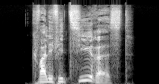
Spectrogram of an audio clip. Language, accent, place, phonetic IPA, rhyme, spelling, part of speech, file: German, Germany, Berlin, [kvalifiˈt͡siːʁəst], -iːʁəst, qualifizierest, verb, De-qualifizierest.ogg
- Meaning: second-person singular subjunctive I of qualifizieren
